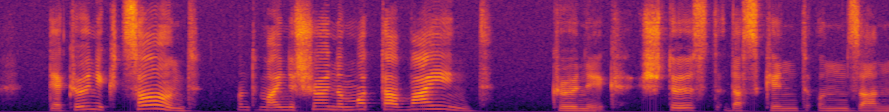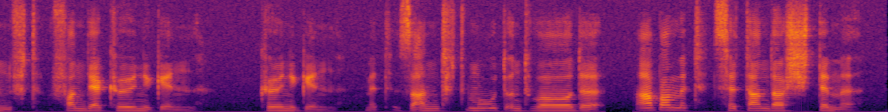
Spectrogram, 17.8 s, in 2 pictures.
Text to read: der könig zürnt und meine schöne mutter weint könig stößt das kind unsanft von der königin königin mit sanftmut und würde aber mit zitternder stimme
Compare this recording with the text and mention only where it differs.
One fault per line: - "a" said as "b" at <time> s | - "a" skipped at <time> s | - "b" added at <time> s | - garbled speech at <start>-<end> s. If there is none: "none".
none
